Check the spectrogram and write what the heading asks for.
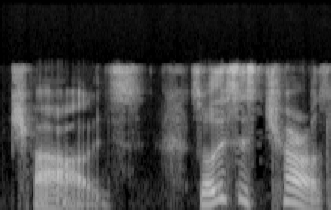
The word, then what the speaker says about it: Charles: So practically when we say Charles, we pronounce kind of S at the end, but we write Z, Charles.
